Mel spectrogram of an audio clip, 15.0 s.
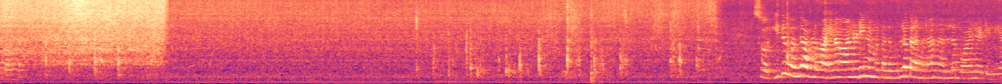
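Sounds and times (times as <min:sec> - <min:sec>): potatoes sizzling in oil: 0:00.0 - 0:11.0
spatula scraping pan: 0:08.0 - 0:10.8.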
